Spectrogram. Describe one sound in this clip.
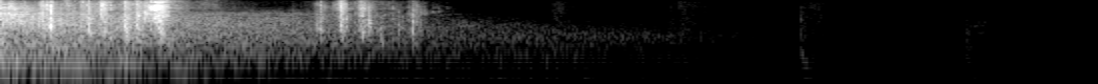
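A rifle shot cracks loudly and echoes away.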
